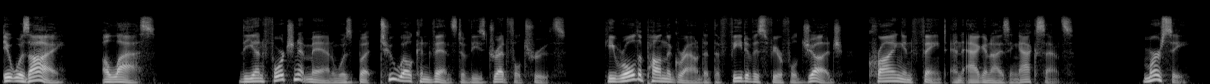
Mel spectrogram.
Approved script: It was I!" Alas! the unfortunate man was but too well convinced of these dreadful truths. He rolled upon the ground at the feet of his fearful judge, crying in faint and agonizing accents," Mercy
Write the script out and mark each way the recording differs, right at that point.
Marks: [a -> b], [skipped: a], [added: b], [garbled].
It was I!" Alas! the unfortunate man was but too well convinced of these dreadful truths. He rolled upon the ground at the feet of his fearful judge, crying in faint and agonizing accents," Mercy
